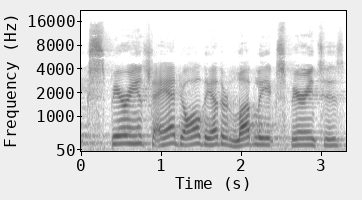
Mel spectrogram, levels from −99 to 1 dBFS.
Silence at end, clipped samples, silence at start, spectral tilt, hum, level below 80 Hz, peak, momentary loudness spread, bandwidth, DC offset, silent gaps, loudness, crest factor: 0 s; under 0.1%; 0 s; -4 dB/octave; none; -76 dBFS; -24 dBFS; 6 LU; 16 kHz; under 0.1%; none; -40 LUFS; 16 dB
